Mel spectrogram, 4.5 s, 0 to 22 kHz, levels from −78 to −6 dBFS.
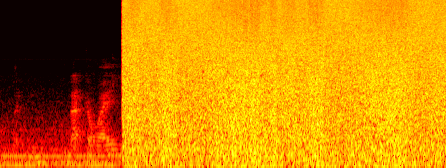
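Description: Speech clip in which, from 1.22 s to the end, the samples are built from the wrong bytes: the decoder assembles each sample misaligned or byte-swapped, so the rapidly fluctuating low-order bits land in the most significant positions. The result is loud, harsh broadband noise replacing the signal for the rest of the clip.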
